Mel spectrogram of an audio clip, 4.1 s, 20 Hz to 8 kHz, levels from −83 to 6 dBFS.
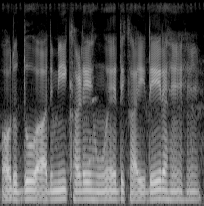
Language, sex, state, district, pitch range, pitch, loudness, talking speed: Hindi, male, Uttar Pradesh, Lucknow, 115-125 Hz, 120 Hz, -16 LUFS, 130 wpm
